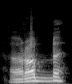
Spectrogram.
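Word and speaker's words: رَبِّ: one bar with that symbol so rub be robbed be robbed so say it with me Rob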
